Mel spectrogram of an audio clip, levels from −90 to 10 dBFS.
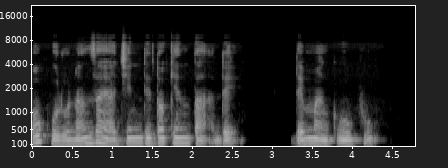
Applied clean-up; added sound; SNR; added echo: none; none; none; none.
